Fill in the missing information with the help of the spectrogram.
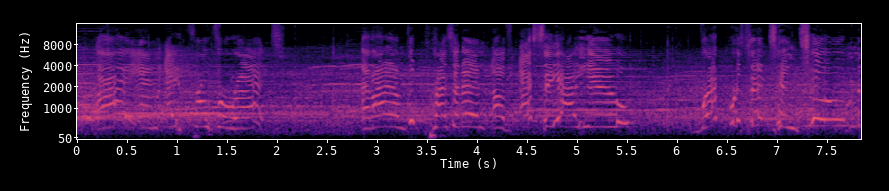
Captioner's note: applause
